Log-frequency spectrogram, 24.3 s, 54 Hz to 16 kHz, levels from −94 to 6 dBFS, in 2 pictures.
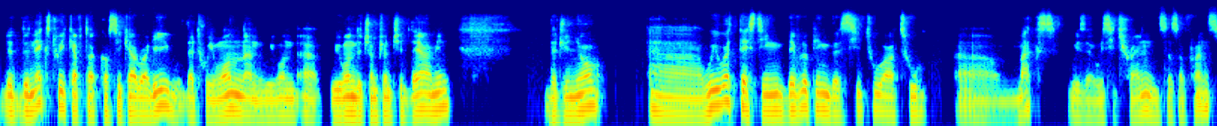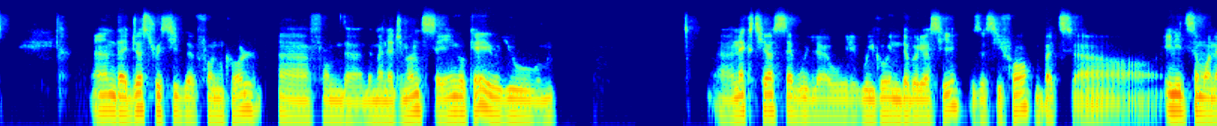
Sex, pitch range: male, 90-110 Hz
